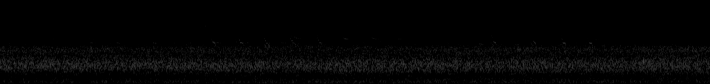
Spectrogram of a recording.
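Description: Near silence: steady outdoor background hiss with faint, scattered chirps of distant birds.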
